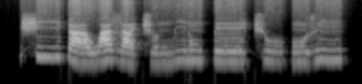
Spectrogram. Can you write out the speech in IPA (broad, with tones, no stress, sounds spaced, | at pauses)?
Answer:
ʃ iː˦ ɗ aː˨ w a˦ z a˨ t͡ʃ o˨ n m i˦ ɾ ũ˦ k͡p eː˦ t͡ʃ u˦ | ũ˨ z ĩ˦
